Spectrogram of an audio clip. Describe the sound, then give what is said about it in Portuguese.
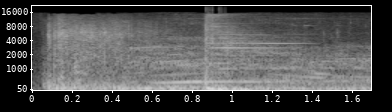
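A loud explosion from the belly of the Hydra: a deep booming rumble that fills the whole stretch, with a sharper blast cracking through partway and the roar continuing steadily after. “E de repente, da barriga da Hidra, uma explosão ressoou e.”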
